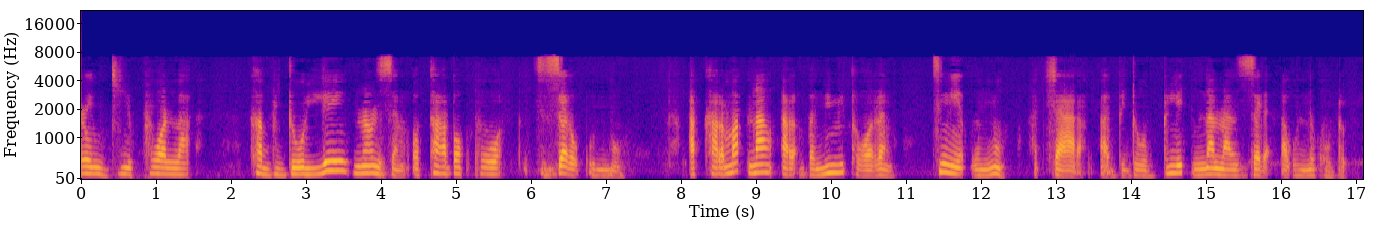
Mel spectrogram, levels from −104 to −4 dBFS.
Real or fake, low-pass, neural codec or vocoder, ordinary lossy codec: fake; 7.2 kHz; codec, 16 kHz, 1 kbps, FunCodec, trained on Chinese and English, 50 frames a second; AAC, 32 kbps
